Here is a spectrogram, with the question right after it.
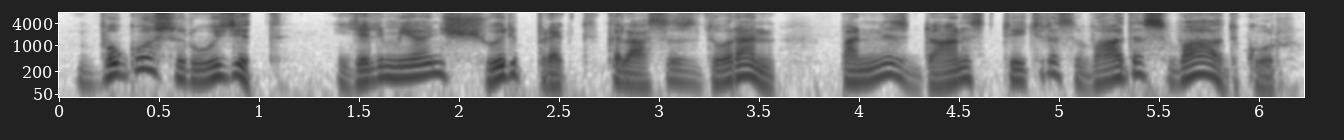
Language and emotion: Kashmiri, surprised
